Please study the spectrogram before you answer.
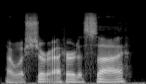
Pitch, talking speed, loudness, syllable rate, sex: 110 Hz, 285 wpm, -18 LUFS, 5.9 syllables/s, male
